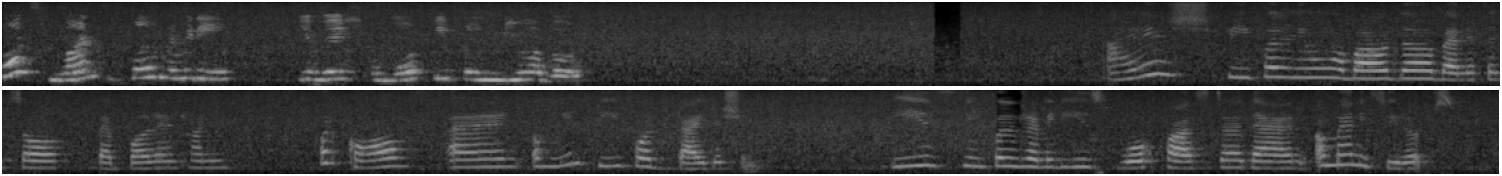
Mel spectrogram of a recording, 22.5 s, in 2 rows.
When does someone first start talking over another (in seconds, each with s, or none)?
none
